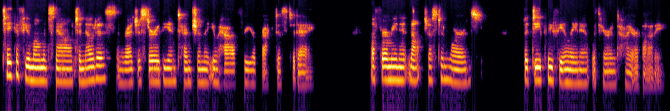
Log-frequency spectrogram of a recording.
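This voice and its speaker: A woman teaching yoga nidra, narrating a guided meditation in a soothing, deliberate way with measured pauses. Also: low voice, steady tone, gravelly, warm tone, no room sound, muffled recording.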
